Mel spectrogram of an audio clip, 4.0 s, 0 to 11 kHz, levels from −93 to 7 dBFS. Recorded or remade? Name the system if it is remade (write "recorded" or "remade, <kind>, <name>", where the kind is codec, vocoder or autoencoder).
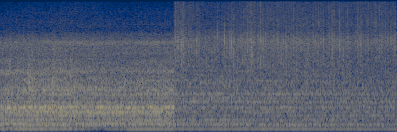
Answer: recorded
